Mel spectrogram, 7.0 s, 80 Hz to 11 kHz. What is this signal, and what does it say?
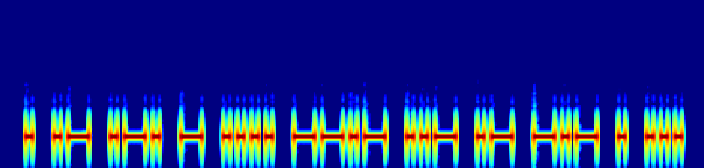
Morse code, heard as a keyed tone, about 17 wpm, 700 Hz. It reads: EARTHQUAKES
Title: Pangram Challenge v2 - 17wpm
